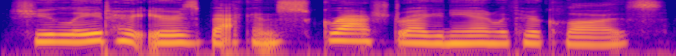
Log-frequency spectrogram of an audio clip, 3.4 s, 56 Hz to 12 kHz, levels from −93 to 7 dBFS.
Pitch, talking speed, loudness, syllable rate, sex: 210 Hz, 215 wpm, -21 LUFS, 4.6 syllables/s, female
